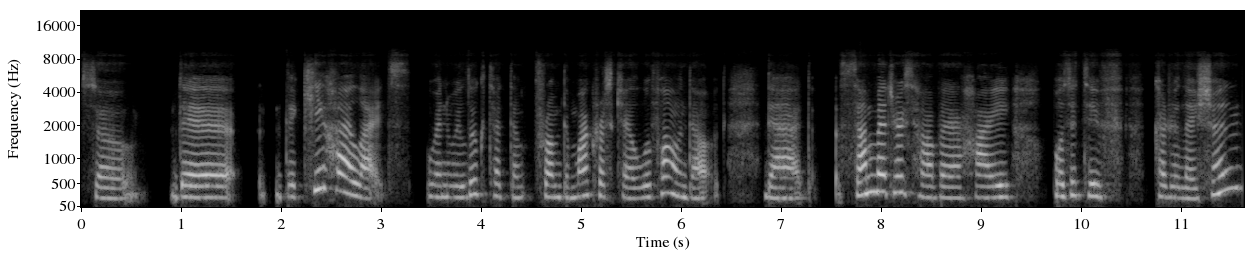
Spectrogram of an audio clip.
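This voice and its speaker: A woman's voice: a little high, slow, dull audio. A young woman gives an academic conference talk on her research, speaking hesitantly with many fillers and restarts. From Kazakhstan. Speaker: research assistant presenting her research.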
